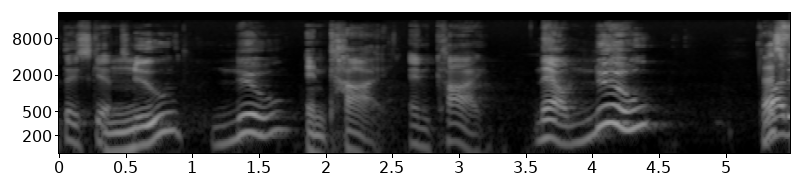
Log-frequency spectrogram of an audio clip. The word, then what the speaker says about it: chi: you spell that also it's not kai it is kai no you were also an attorney and had to know this it's not zye no it's kai we were in a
